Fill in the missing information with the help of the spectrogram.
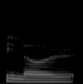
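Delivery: put-on New Zealand accent, giggling through hello; New Zealand hello cracking up; New Zealand accent laughing. Stranger greeting in New Zealand accent, laughing. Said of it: "laugh at these accents".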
